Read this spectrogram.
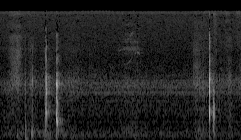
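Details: Baby hiccuping: short, sharp squeaky catches, a quick pair and then another about three seconds later over faint room noise; hiccups.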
